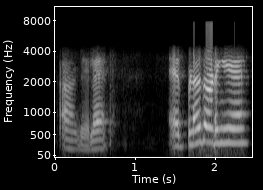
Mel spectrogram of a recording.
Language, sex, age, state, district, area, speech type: Malayalam, female, 18-30, Kerala, Wayanad, rural, conversation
